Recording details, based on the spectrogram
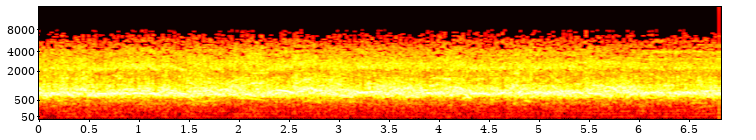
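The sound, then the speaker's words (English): A large protest crowd shouts on one of the busiest streets in Madrid, Spain, a dense, steady roar of many voices blending together, loud and unbroken throughout with no distinct words standing out. “The crowd spilled onto the street, one of the busiest in Madrid.”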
